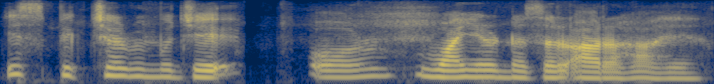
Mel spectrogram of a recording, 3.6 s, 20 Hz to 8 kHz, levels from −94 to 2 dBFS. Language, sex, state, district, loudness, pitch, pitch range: Hindi, female, Arunachal Pradesh, Longding, -20 LUFS, 195 Hz, 190-225 Hz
